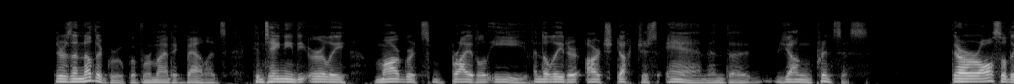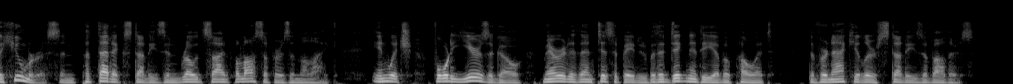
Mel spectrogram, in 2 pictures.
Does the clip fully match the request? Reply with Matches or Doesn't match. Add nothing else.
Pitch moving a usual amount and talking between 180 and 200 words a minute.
Doesn't match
